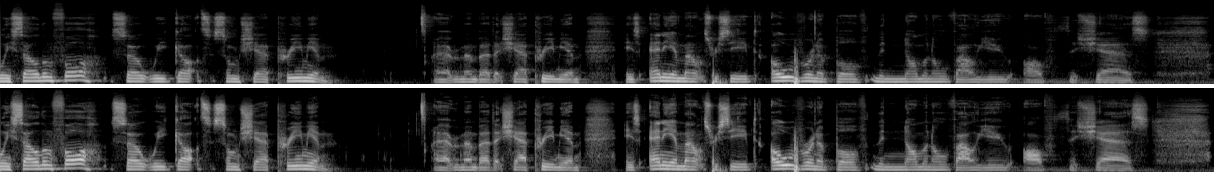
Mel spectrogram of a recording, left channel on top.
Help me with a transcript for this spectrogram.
sell them for. So we got some share premium. Remember that share premium is any amounts received over and above the nominal value of the shares.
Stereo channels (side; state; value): both; normal; correlation 0.32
